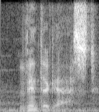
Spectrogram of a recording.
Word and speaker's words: Wintergast: You seem to remember a story of something called, a Wintergast? How'd you spell that? Wintergast. But you say it more German. Wintergast.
